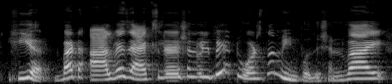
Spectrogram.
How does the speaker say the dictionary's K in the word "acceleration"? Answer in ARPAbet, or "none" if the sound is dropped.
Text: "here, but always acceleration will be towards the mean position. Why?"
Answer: K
